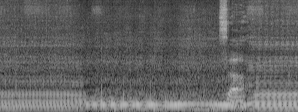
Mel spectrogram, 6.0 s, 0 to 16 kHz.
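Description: A Venom X18 50cc scooter engine with 7.5-gram roller sliders runs loud and steady close by, its note rising as it revs midway before settling back to a steady idle, with a brief spoken word.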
